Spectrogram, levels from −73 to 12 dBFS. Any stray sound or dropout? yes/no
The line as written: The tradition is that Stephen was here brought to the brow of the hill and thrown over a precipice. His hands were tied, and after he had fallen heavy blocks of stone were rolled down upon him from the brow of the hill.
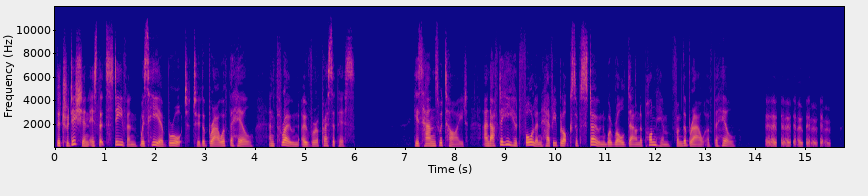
yes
